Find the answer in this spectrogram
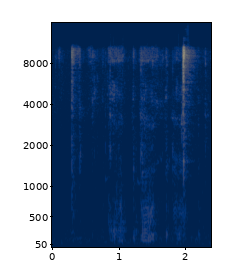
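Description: French bulldog licking a pink ice pop: wet licking and smacking clicks, with two short low grunting sounds about a second in. A sharp click at the very end is the loudest moment.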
